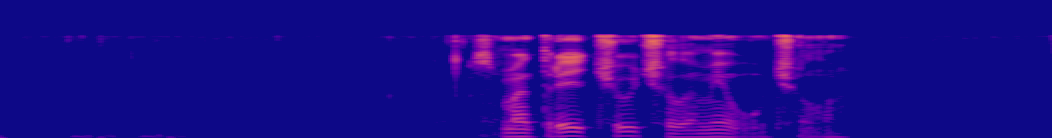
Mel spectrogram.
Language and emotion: Russian, neutral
